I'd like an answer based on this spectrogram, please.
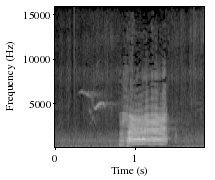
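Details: A Katahdin sheep playing with the flock on a Michigan homestead one evening gives a single wavering, nasal bleat lasting about half a second.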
